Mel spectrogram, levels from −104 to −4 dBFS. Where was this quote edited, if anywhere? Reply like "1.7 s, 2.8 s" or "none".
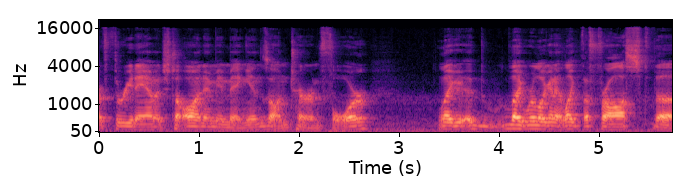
none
